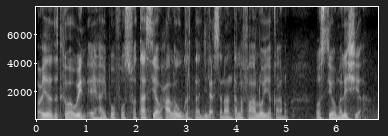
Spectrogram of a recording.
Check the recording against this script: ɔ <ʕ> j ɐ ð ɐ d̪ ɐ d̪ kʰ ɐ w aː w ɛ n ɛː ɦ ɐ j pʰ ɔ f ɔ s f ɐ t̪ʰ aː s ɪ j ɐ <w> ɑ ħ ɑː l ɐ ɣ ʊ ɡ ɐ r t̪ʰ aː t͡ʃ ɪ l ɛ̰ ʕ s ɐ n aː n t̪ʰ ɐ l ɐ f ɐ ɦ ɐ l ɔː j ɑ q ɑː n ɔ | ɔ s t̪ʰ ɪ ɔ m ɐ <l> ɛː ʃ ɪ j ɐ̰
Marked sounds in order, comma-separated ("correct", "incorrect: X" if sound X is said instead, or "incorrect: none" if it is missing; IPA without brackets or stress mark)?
correct, correct, correct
